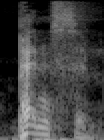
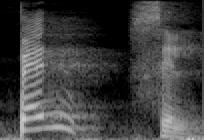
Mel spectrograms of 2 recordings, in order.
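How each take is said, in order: First: Said in the usual way. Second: "pencil" broken in two, PEN stressed, then sil; stress on first syllable. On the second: Shown as a demonstration. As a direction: hit the first syllable of "pencil", pause before the second. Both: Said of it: "first syllable".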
